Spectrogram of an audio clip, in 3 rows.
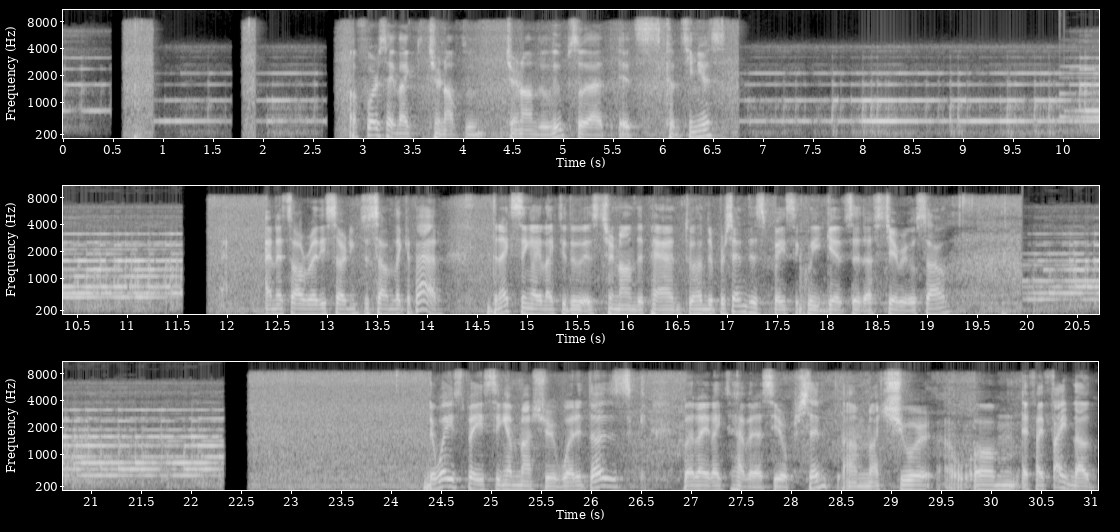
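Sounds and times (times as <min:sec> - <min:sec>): granular piano pad tone: 0:00.9 - 0:02.6, 0:06.8 - 0:11.6, 0:20.0 - 0:22.4
higher tones: 0:06.8 - 0:11.6.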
